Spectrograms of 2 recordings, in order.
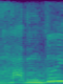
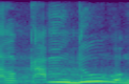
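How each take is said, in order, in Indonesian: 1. Dilafalkan dengan bunyi h Arab. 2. Dilafalkan dengan bunyi k sebagai gantinya.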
